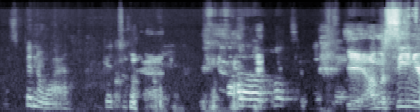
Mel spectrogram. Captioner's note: laughter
